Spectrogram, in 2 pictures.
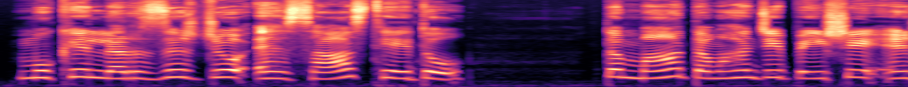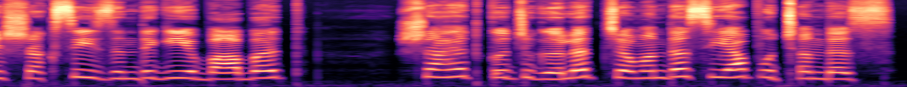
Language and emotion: Sindhi, fearful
